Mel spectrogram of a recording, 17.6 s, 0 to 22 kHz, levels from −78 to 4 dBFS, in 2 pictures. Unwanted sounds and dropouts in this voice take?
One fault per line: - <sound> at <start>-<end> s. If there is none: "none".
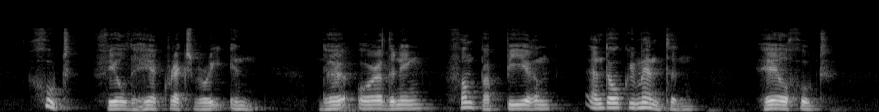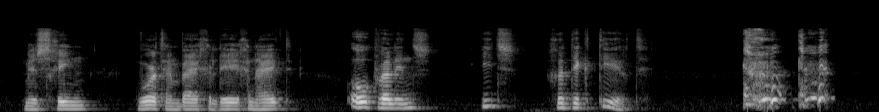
- cough at 16.2-17.2 s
